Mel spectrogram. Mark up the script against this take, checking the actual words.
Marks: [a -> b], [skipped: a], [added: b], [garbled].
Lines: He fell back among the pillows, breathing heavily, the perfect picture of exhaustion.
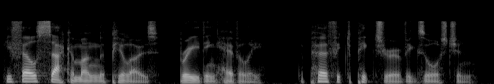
He fell [back -> sack] among the pillows, breathing heavily, the perfect picture of exhaustion.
